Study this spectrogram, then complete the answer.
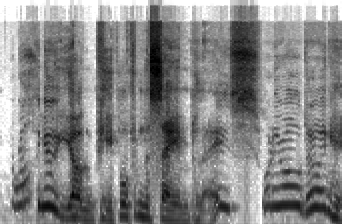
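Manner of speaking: grand, high-swooping voice. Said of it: "he has this very regal voice".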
